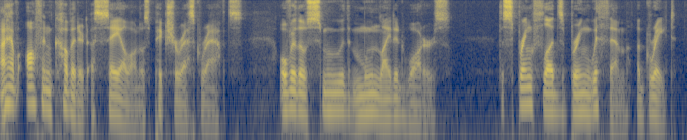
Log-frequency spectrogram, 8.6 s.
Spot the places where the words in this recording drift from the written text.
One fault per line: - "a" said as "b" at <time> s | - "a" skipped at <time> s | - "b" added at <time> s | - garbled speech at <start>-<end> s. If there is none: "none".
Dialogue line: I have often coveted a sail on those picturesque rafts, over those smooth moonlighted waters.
- "The spring floods bring with them a great" added at 6.2 s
